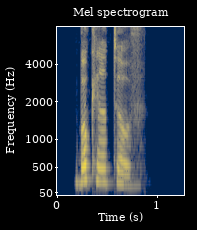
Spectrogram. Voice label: Hebrew Good morning; Greetings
